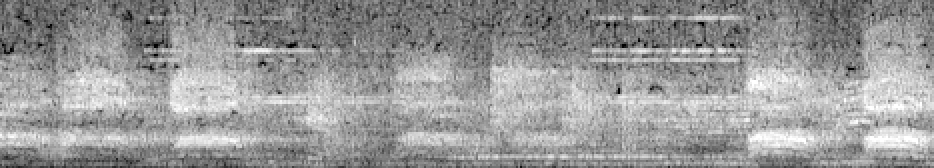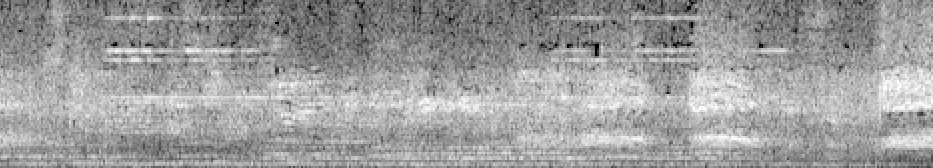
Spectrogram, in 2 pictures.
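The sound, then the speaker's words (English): Harsh, repeated crow caws ring out from rooftops around a convent courtyard in a city, over a steady murmur of background noise, several birds calling in overlapping bursts, fairly loud and persistent throughout. “In a city that seems to have gone mad, this little courtyard is an oasis of peace, and the only shattering noise are the screeches of the crows that constantly protest from the rooftops.”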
